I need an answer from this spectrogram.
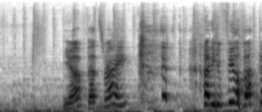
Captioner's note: laughs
